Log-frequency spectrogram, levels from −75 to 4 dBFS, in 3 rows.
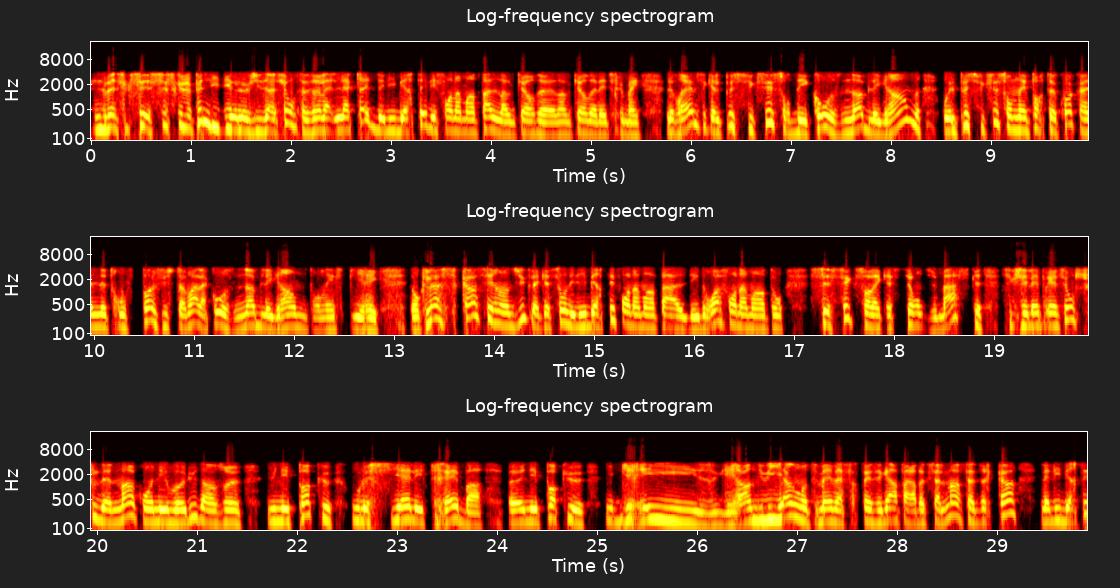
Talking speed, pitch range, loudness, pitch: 220 wpm, 145-180 Hz, -16 LUFS, 160 Hz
